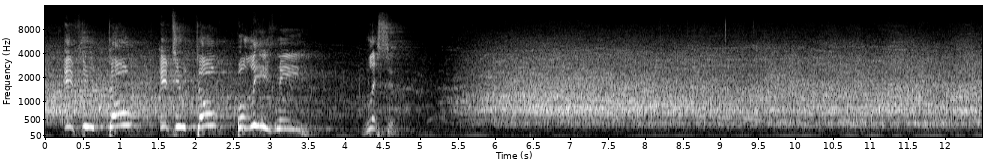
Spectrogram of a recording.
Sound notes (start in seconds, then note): 0.0 crowd cheering; 4.6 crowd cheering; 8.4 crowd chanting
